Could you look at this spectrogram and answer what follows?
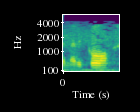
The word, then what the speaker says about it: Mercau: Presentamos en el Juzgado Federal de Jujuy una denuncia contra el juez provincial de Jujuy, Mercau, se escribe, se pronuncia Mercó,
